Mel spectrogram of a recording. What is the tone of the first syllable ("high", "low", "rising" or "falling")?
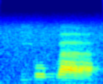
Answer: high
